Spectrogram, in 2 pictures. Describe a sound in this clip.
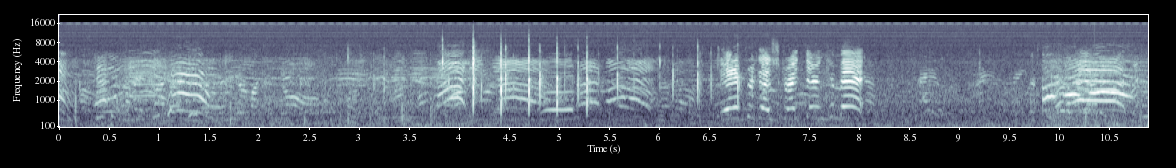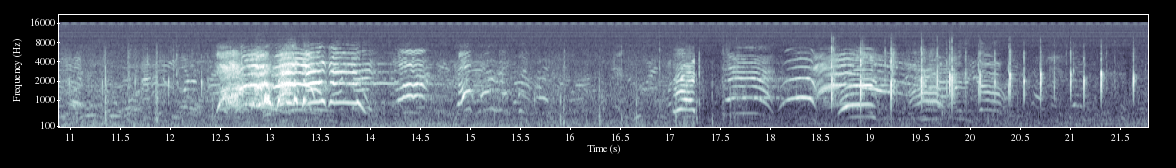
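Women shout and cheer across an open field.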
